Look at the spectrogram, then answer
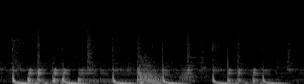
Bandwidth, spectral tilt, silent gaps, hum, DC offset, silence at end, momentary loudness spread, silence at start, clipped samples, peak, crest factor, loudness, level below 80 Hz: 18.5 kHz; -8.5 dB/octave; none; none; under 0.1%; 0 s; 7 LU; 0 s; under 0.1%; -24 dBFS; 14 dB; -41 LUFS; -40 dBFS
